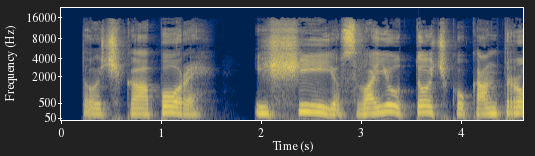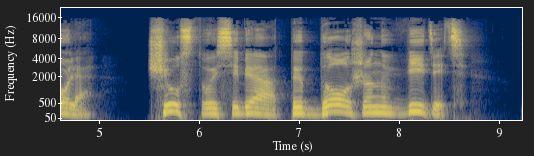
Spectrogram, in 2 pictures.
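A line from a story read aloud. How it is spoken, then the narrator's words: Dull low mutter. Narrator (Russian): Глухо пробормотал Эверетт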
